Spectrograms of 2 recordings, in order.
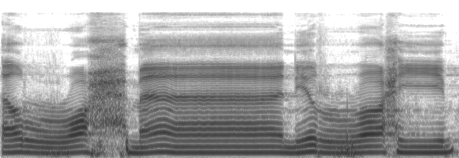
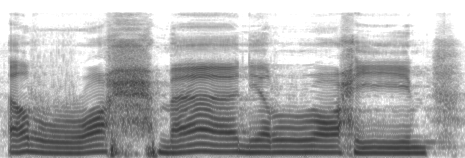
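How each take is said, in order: First: The long vowel is held far too long. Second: The long vowel is held for two beats. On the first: The speaker calls it wrong. "itu kepanjangan" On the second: The speaker calls it right. "Dua harokat saja"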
